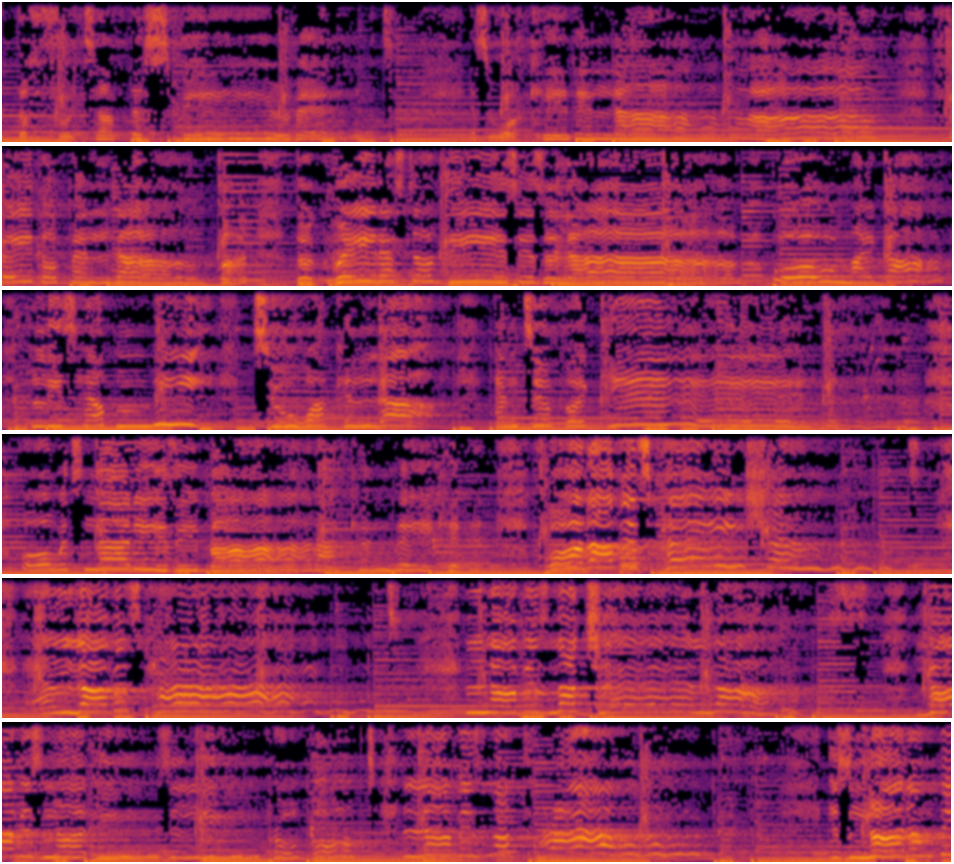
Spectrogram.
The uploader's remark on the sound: Preached at the First Love Center.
